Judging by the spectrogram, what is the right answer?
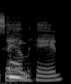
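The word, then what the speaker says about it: Samhain: I know some people kind of butcher that uh name because it's spelled a little funny. Um over00 Sam Hayne.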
